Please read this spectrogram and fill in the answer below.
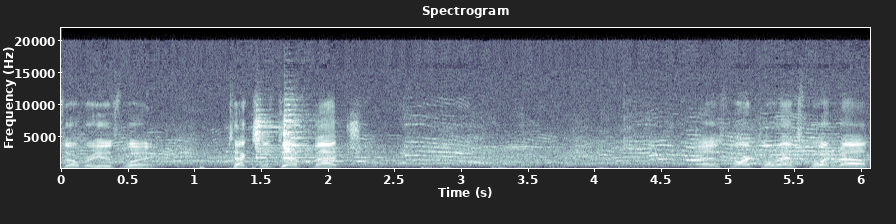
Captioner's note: bell rings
